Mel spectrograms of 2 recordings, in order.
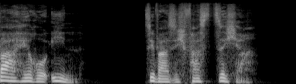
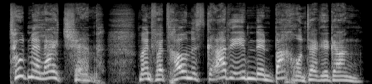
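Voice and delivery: higher, sarcastic regret; Michelle, cutting; 7 semitones higher than usual. Acted. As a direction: dismiss him with mock sorrow. Michelle rejects Champ coldly.

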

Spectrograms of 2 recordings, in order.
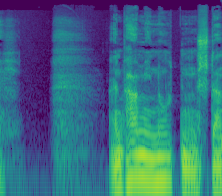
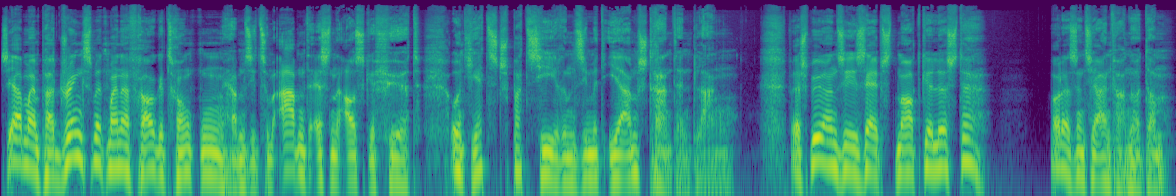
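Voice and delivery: angry husband; 8 semitones higher, 5 dB louder than usual. Acted. Husband berates wife's companion.

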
